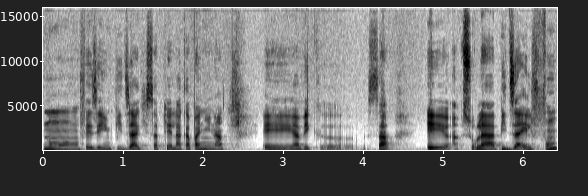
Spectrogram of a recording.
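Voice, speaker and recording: A woman with an Italian accent at a medium pitch, fairly slow pace, long and frequent pauses, fairly even intonation and big swings in loudness. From Calabria, southern Italy. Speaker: restaurant owner. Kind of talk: radio interview. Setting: radio studio. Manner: hesitant.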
